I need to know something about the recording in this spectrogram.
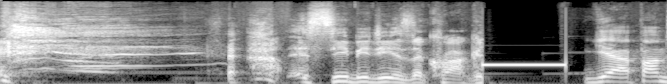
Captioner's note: beep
